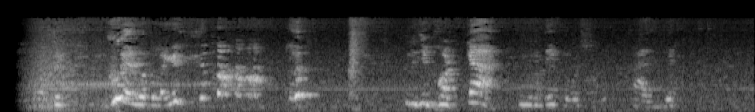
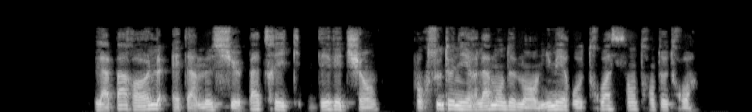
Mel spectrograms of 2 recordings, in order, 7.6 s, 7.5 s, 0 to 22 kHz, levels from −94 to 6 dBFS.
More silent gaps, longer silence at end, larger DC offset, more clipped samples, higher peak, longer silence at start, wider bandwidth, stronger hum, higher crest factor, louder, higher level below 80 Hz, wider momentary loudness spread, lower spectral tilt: second, none vs 3.94-4.12 s; first, 0.8 s vs 0.6 s; neither; neither; first, 0 dBFS vs -4 dBFS; second, 0.3 s vs 0.95 s; first, 11.5 kHz vs 8.2 kHz; neither; first, 22 dB vs 14 dB; second, -20 LUFS vs -17 LUFS; second, -64 dBFS vs -54 dBFS; first, 23 LU vs 9 LU; second, -3.5 dB/octave vs -5.5 dB/octave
